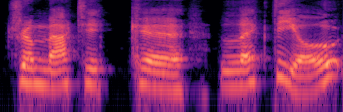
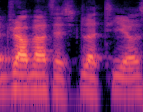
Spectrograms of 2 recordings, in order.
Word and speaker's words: Dramatis Lectio: Then again, this is dramatic Lectio, isn't it? Dramatis Lectio. Yeah, Dramatis Lectio. Sorry, I just said it wrong.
